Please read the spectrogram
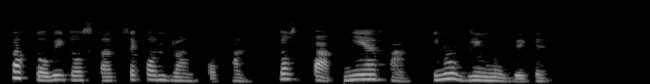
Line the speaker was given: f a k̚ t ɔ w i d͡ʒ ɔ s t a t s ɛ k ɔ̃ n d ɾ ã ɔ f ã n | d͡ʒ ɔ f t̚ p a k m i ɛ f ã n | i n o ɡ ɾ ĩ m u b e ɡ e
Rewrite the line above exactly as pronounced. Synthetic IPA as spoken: f a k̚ t ɔ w i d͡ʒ ɔ s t a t s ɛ k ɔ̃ n d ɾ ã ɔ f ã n | d͡ʒ ɔ s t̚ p a k n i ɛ f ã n | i n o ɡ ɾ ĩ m u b e ɡ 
